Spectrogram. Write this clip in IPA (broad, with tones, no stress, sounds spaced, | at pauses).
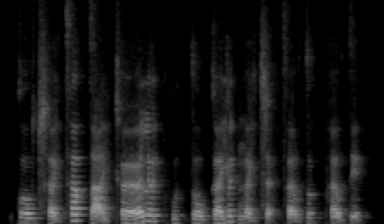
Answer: k o˧ w t͡sʰ ɐ˨˩ j t̪ʰ ɐ˥ p̚ t̪ aː˨˩ j kʰ œː˨˥ l ɵ˥ t̚ kʷʰ ɪ˨˥ k̚ t̪ o˨ w k ɐ˨˥ j ɵ˨ t̚ ŋ ɐ˨˩ j t͡s ɐ˨ k̚ t̪ʰ ɐ˨˧ w t̪ ʊ˥ k̚ pʰ ɐ˧ w t̪ ɪ˧ k̚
